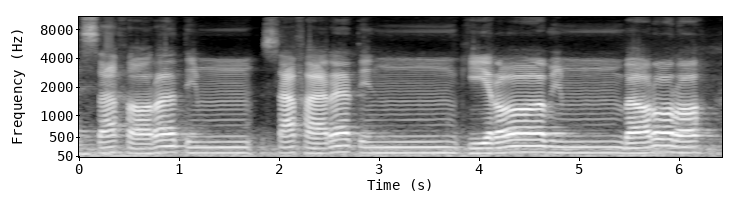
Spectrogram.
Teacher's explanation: تنوین کے بعد حرف اخفا میں سے کاف اخفا کا قاعدہ لگ رہا ہے، آواز کو ناک میں چھپا کر پڑھنا ہے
